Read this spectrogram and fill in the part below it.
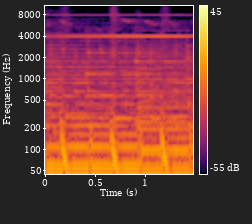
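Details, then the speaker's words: TVS Jupiter 125 scooter with side stand down: steady high electronic tone with soft low pulse about twice a second plus console signal; side-stand warning as designed, engine won't start until stand is raised. "ये siren आप देख रहे हैं बजा रहा है, और ये ब्लिंकर एक सिग्नल भी आ गया है कंसोल पे।"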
